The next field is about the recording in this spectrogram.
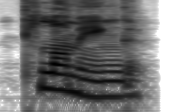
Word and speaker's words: Plumbing: نلاحظ ان البي silent لا تنطق. Plumbing.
